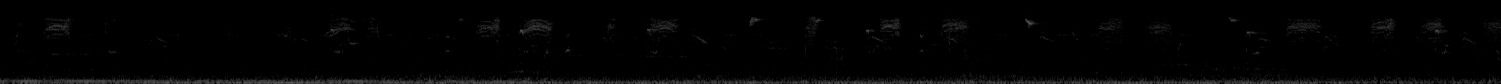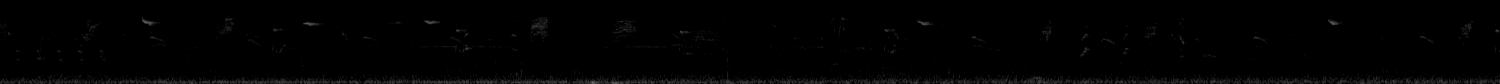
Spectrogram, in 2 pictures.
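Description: Birds chirping and calling from a treetop: short, high chirps every second or so. Behind them are a faint steady high-pitched whine, which stops near the end, and a low rumble that fades out about halfway.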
